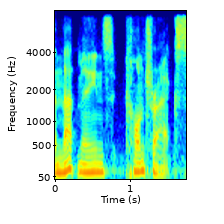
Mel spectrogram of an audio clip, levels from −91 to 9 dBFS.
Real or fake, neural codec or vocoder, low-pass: real; none; 7.2 kHz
